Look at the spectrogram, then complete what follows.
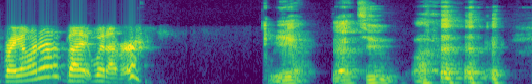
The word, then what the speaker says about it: Rayana: for long enough for you to know it's reyana but whatever yeah that too it was great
